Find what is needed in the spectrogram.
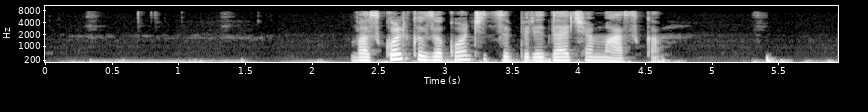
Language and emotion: Russian, positive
